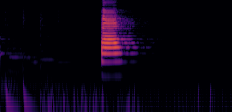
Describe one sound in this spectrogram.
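A low diesel horn sounds briefly.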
